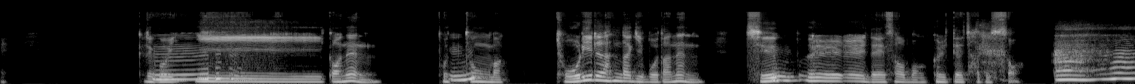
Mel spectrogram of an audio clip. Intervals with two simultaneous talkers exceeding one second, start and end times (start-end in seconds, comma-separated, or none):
none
